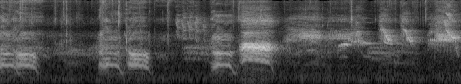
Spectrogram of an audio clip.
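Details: Several crows on a winter morning, squabbling with wild birds over food: harsh, arched caws in quick bursts of two and three, with higher bird chirps and twitters toward the end.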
